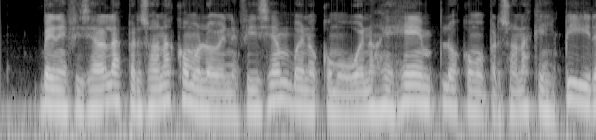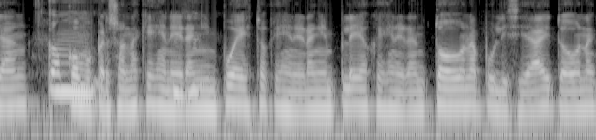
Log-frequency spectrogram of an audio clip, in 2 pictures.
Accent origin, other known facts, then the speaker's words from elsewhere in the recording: Venezuela; que tanto apostamos como venezolanos a tener un país mejor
